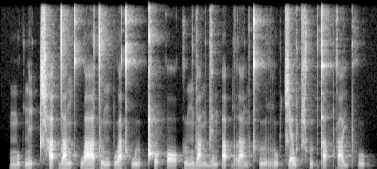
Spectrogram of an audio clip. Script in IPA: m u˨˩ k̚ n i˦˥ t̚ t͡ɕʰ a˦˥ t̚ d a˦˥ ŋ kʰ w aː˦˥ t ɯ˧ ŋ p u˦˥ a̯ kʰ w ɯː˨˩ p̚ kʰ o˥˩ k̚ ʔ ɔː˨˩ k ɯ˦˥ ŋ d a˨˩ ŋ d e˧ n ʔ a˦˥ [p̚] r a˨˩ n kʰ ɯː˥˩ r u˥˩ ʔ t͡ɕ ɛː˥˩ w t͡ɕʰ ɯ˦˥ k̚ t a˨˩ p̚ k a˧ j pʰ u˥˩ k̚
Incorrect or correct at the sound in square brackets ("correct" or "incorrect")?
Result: correct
